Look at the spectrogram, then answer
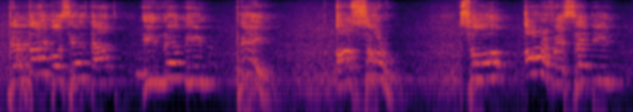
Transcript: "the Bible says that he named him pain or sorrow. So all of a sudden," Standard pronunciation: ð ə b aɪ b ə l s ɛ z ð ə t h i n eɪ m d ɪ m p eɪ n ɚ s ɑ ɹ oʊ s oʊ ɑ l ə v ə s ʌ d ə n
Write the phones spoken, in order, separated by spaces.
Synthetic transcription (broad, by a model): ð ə b aɪ b ə l s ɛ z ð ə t h i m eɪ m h ɪ m p eɪ ɔ s ɑ ɹ oʊ s oʊ ɑ l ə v ə s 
